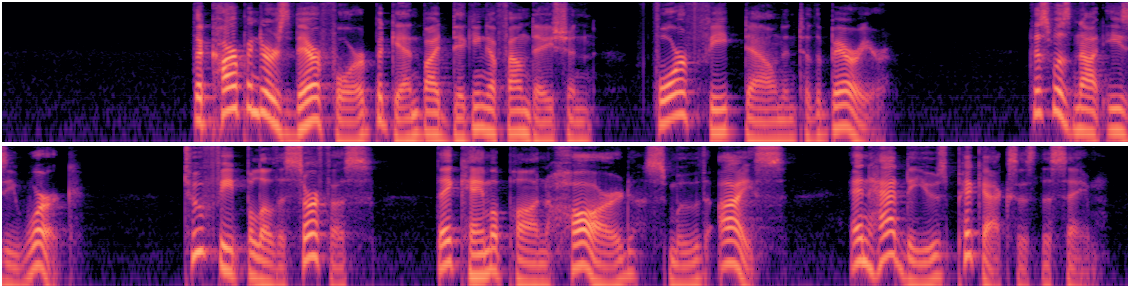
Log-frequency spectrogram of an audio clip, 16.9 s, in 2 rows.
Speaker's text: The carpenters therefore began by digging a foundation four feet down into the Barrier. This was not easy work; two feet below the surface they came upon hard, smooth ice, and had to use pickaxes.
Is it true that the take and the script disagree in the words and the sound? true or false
true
